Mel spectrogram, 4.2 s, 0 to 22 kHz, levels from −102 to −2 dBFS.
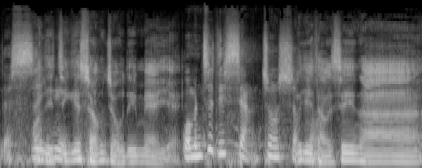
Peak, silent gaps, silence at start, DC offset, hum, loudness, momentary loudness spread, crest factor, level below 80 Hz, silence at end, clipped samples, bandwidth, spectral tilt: -12 dBFS; none; 0 s; under 0.1%; none; -28 LUFS; 4 LU; 16 dB; -62 dBFS; 0 s; under 0.1%; 18 kHz; -4 dB/octave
